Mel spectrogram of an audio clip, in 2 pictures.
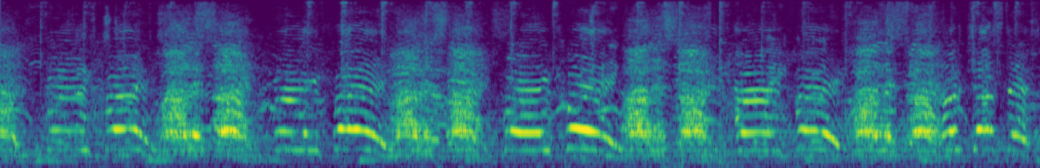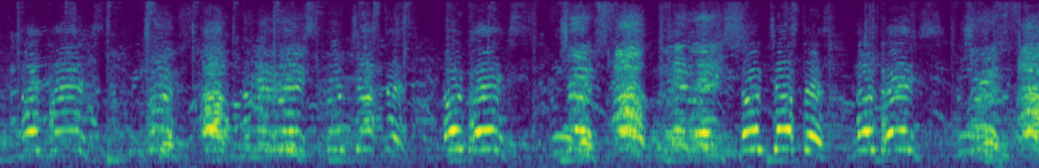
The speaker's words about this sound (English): The Stop the War coalition has joined the demonstration, and this is what they're shouting about.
